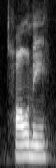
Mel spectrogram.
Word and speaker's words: Ptolemy: very accurate precise ptolemy good old ptolemy with a silent p so he was able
